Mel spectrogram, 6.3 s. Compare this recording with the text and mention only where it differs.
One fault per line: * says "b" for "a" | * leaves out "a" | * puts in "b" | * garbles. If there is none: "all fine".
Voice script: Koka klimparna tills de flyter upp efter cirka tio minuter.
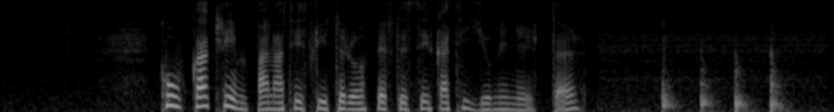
* leaves out "de"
